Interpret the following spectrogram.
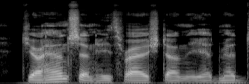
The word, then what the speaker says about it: Johansen: or three times with wolf Larson of the pronunciation of his name Johansen he thrashed on the admit ships deck the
